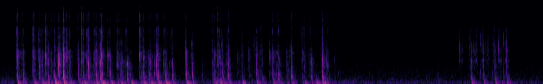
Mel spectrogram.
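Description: Fingers type across a mechanical keyboard with plastic keycaps, the hand over its right side, giving a rapid, uneven run of short, dry key clacks with a low thock. The typing pauses near the five-second mark, then a brief final burst of keystrokes follows near the end.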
